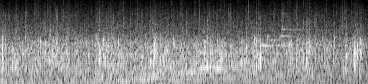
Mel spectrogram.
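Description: A church congregation bursts into applause and cheering, dense close clapping mixed with crowd voices that fill the space.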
